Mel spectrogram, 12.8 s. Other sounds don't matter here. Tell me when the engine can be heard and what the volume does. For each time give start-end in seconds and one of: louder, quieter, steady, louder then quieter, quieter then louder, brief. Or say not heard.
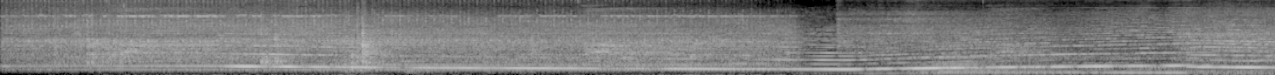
0.0-12.7 quieter.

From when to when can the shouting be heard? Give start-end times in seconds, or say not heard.
1.0-2.0, 5.8-6.8, 9.8-10.4.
